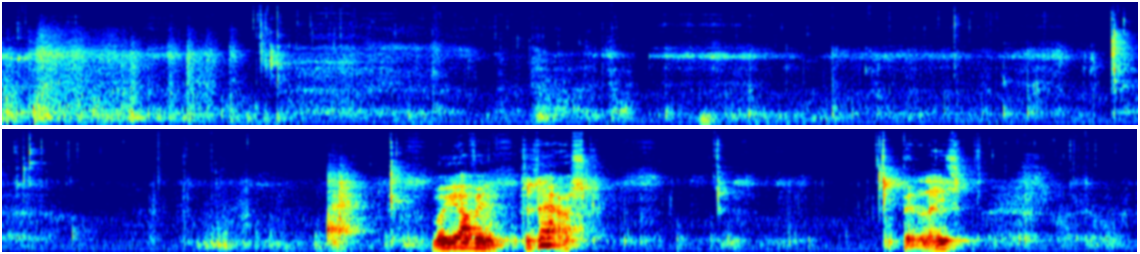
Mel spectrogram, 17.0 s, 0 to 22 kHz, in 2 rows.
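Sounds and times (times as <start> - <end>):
person chewing food: 1.8 - 11.7, 13.2 - 15.2, 15.8 - 17.0.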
